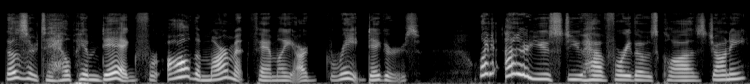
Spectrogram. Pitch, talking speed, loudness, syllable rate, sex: 225 Hz, 190 wpm, -18 LUFS, 5.6 syllables/s, female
